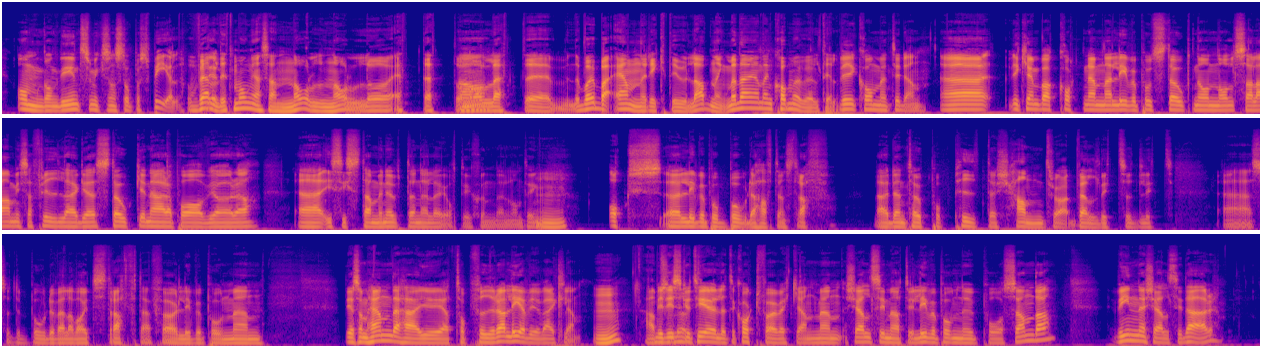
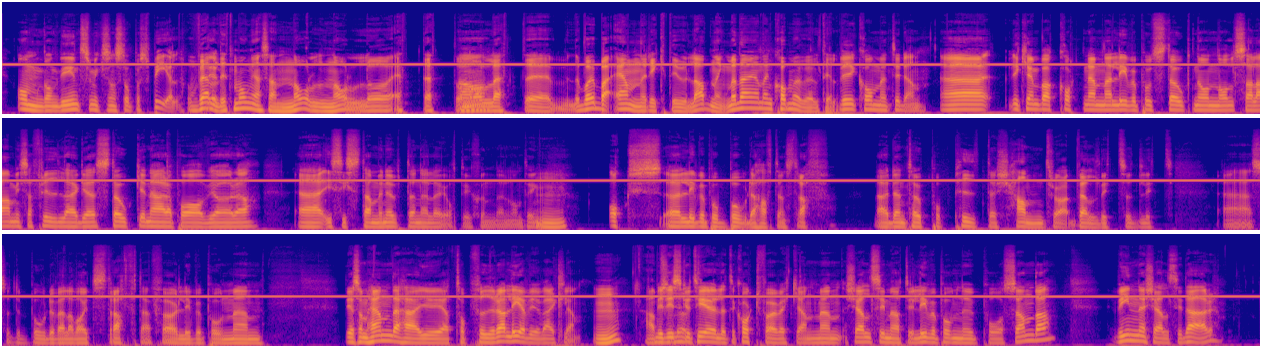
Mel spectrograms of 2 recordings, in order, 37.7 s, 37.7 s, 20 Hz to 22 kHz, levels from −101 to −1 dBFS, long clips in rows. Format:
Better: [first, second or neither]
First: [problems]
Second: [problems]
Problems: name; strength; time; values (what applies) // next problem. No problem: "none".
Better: first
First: none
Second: high-pitched whine; loud; throughout; 2.5 kHz, 6 dB below the speech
